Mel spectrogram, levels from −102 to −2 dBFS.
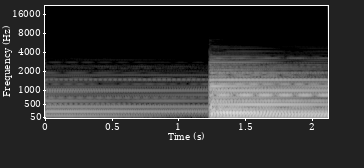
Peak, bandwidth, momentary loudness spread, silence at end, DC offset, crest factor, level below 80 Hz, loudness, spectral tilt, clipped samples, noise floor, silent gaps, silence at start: -10 dBFS; 3.6 kHz; 23 LU; 0 s; under 0.1%; 16 dB; -42 dBFS; -24 LUFS; -9.5 dB/octave; under 0.1%; -48 dBFS; none; 0 s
